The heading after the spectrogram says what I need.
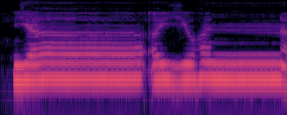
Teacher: या के ऊपर खड़ी ज़बर भी है और उसके ऊपर मद भी है, इसलिए इसको लंबा करेंगे और हमज़ा के ज़बर को या के साथ मिलाएंगे।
